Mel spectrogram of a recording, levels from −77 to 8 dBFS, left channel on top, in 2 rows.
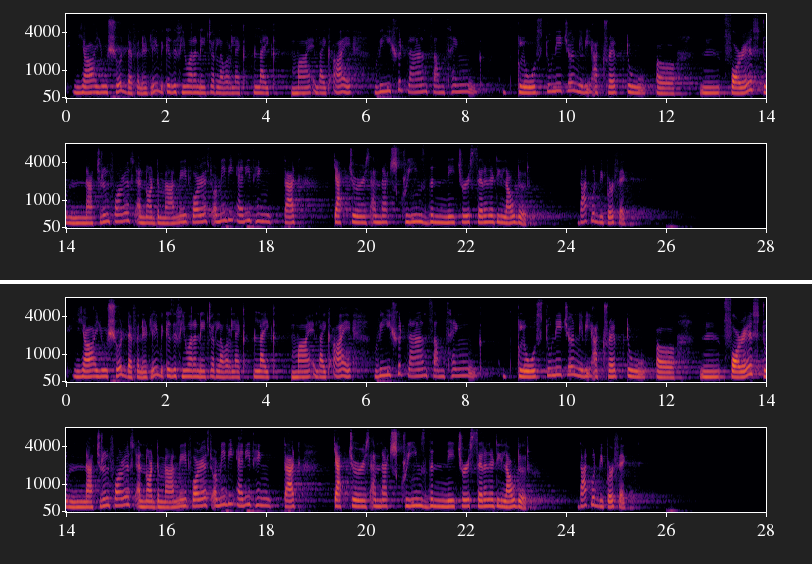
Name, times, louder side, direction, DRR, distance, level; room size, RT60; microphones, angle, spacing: voice 1, 0.1-4.1 4.5-8.2 9.0-18.9 19.4-23.3 24.2-25.3, right 2 dB, 25° right, 13 dB, 0.6 m, -29 dB
28.5 x 18.5 x 8.2 m, 2.5 s
head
